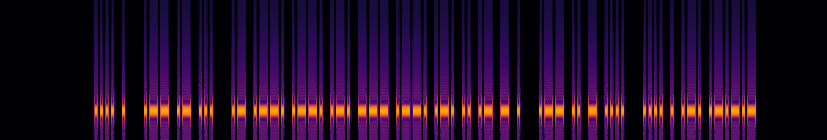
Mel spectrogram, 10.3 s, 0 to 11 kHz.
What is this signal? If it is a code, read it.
Morse code, heard as a keyed tone, about 34 wpm, 700 Hz. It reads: HE WAS APPROPRIATE WITH HER.
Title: Sentences from Top 1000 Words - Review Part 5 - 35wpm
